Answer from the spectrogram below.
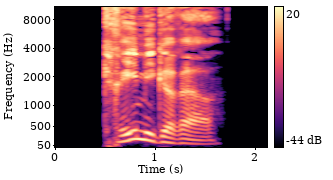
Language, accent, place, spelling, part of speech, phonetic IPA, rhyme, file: German, Germany, Berlin, crèmigerer, adjective, [ˈkʁɛːmɪɡəʁɐ], -ɛːmɪɡəʁɐ, De-crèmigerer.ogg
- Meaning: inflection of crèmig: 1. strong/mixed nominative masculine singular comparative degree 2. strong genitive/dative feminine singular comparative degree 3. strong genitive plural comparative degree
